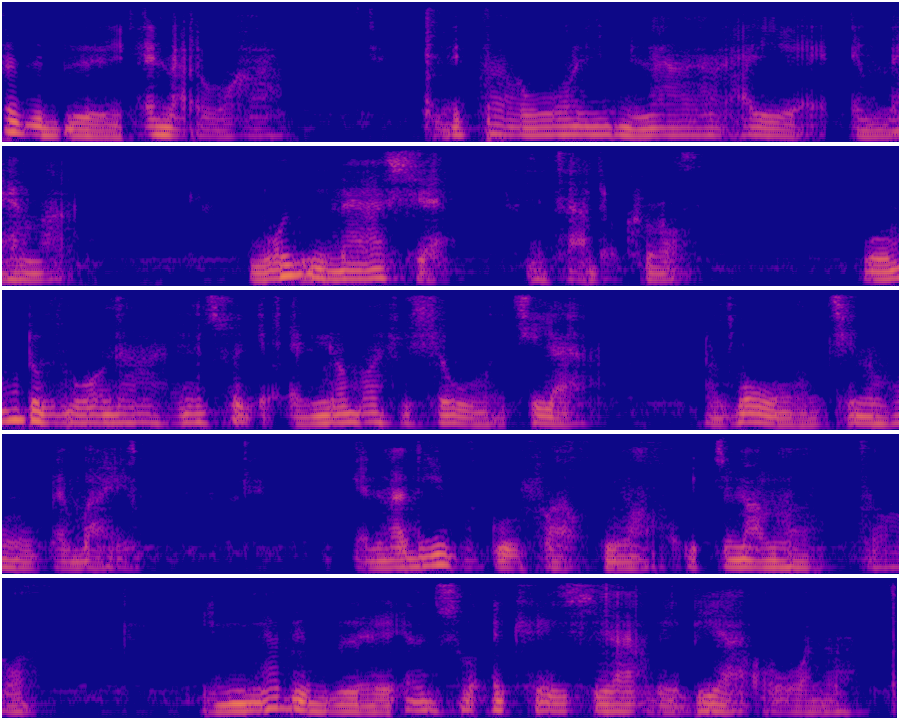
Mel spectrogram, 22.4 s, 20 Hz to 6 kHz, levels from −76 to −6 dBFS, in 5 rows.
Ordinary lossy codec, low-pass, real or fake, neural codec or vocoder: AAC, 24 kbps; 5.4 kHz; fake; codec, 16 kHz in and 24 kHz out, 0.6 kbps, FireRedTTS-2 codec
